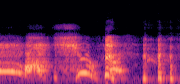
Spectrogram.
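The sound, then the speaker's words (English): A loud sneeze preceded by drawn-out, wavering breathy gasps as it builds, followed by a few short voiced sniffs and sounds. “I really, really, really, I have to sneeze.”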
